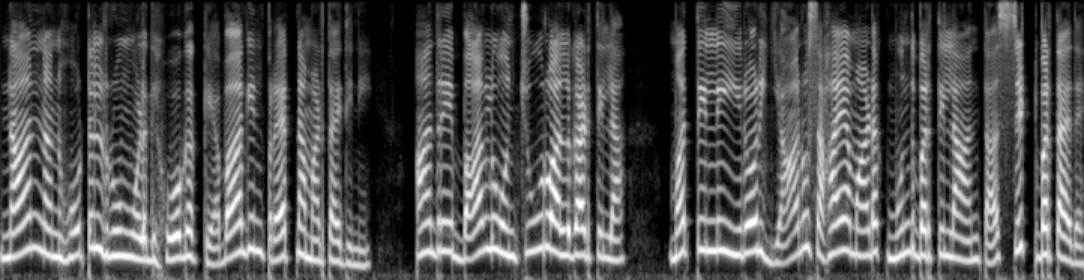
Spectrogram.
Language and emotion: Kannada, angry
